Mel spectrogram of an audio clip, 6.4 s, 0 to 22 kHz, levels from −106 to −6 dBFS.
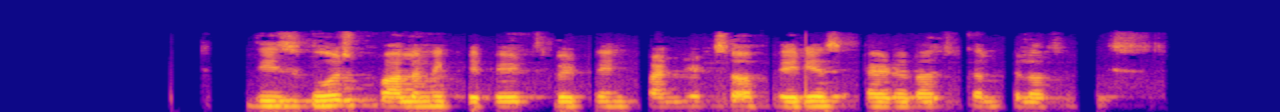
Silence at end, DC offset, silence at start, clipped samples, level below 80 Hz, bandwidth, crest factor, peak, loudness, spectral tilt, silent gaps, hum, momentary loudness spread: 0.75 s; under 0.1%; 1.25 s; under 0.1%; -60 dBFS; 8 kHz; 20 dB; -2 dBFS; -19 LUFS; -6 dB/octave; 5.39-5.46 s; none; 19 LU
